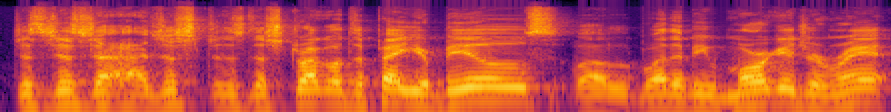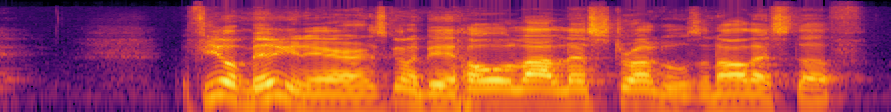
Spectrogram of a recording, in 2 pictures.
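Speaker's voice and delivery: ordinary talk, nothing marked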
